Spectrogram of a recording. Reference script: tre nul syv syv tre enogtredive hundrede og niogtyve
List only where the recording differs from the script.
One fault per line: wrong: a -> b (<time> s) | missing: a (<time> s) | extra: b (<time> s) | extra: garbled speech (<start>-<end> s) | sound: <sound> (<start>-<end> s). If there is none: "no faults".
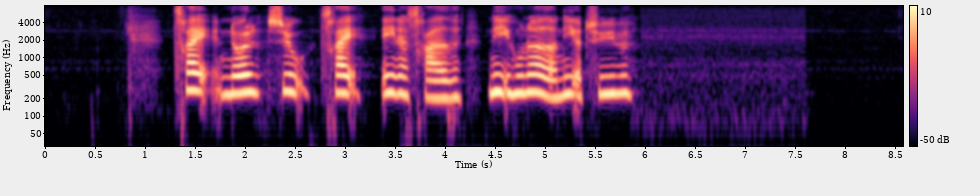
missing: syv (2.6 s)
extra: ni (4.4 s)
